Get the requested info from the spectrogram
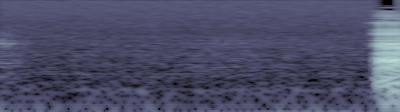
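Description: A quiet pause with only faint room tone, and a man's speech beginning near the end.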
